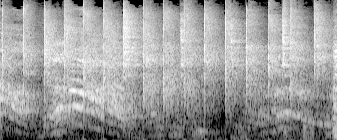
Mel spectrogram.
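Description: A steady tapped beat of sharp, evenly spaced ticks, about four a second, counting time before a song starts. A man talks over it.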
